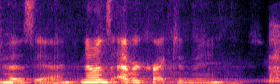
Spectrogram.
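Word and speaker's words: Hozier: it's definitely jose um that's how you say his name josie i think so i thought it was hosier i'm like i might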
